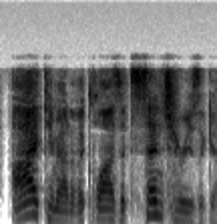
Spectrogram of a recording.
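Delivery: low, very deadpan, play-acted delivery, no fuss. Retelling a character's line from a movie: deadpan Cleavon Little delivery. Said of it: "said in a very deadpan Cleavon Little way".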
